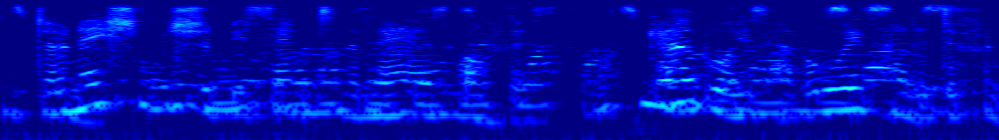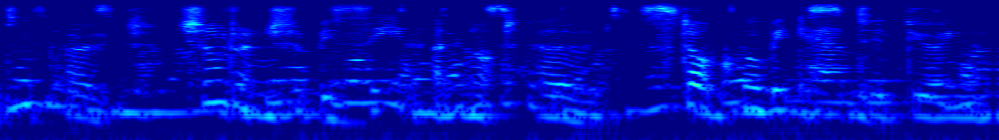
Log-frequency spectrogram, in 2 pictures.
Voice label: test female liverec 250ms 5cm sim; SiSEC08; SiSEC underdetermined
